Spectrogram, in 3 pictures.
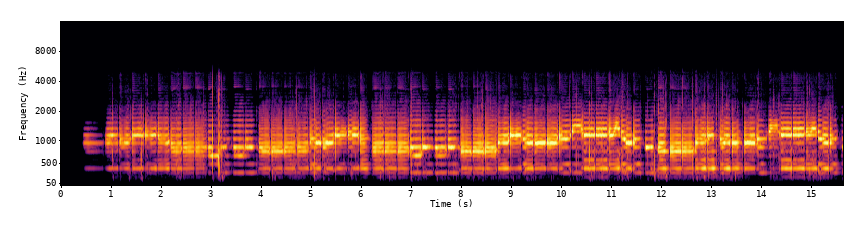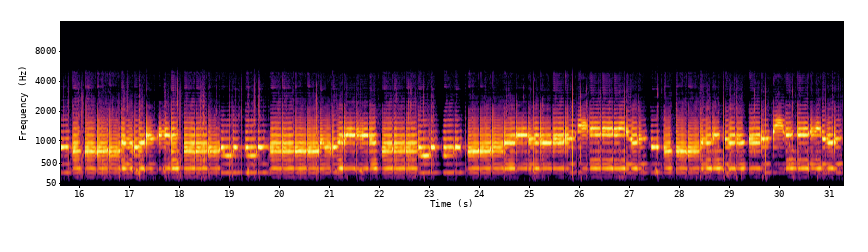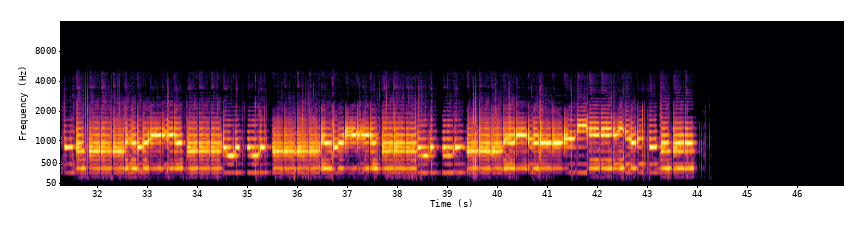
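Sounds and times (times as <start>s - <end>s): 
polka folk tune on a bagpipe: 0.4s - 44.4s.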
